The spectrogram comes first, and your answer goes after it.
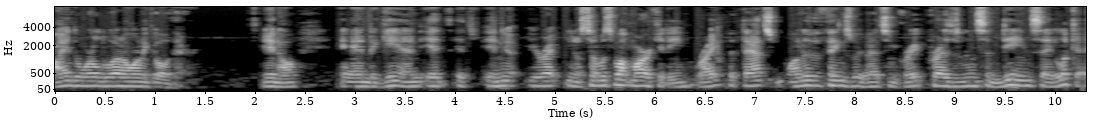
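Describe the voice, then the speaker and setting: A somewhat breathy male voice of medium pitch, fairly even in intonation, at a moderate pace. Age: 60s. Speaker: swine nutrition professor. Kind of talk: podcast interview. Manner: rambling, many fillers and restarts.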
